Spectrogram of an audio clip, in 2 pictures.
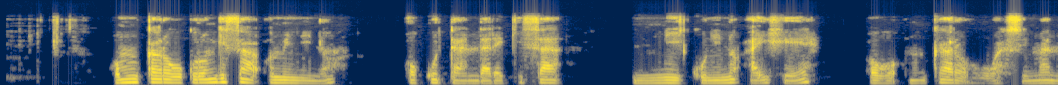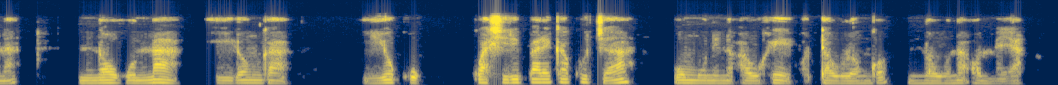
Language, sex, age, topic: Oshiwambo, male, 25-35, agriculture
